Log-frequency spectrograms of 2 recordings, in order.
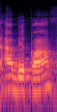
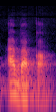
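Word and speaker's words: أبق: Kemudian ayyuma abdin abiqa atau abaqa, yang pas di situ bacanya abaqa.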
